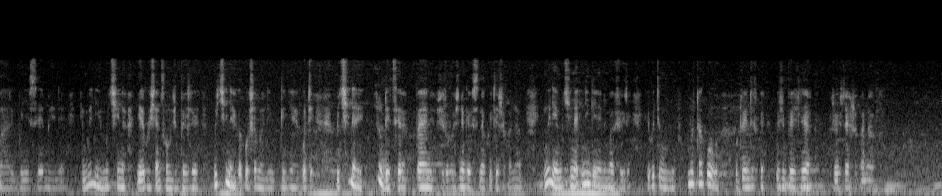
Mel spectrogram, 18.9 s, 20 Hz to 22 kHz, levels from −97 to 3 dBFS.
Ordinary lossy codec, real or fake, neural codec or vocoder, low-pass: MP3, 96 kbps; real; none; 7.2 kHz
